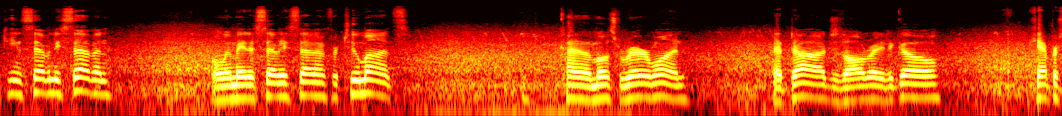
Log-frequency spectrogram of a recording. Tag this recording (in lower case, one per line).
rain on surface
speech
